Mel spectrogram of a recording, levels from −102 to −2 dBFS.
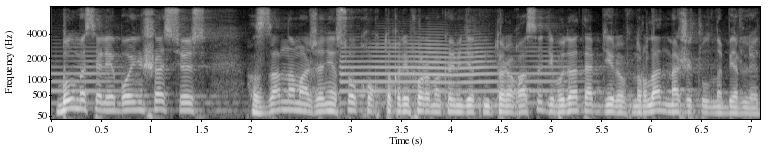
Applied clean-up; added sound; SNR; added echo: none; Trumpet; 11 dB; none.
